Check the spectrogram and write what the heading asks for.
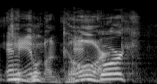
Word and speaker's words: Ngork: N-G-O-R-K? I don't want to offend him or anyone else. – Tim Ngork.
